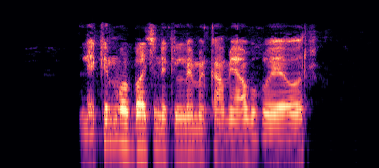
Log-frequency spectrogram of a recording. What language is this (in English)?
Urdu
